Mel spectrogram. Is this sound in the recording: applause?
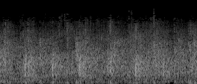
yes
